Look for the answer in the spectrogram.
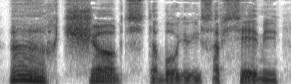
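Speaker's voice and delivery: loud cry, then a slow furious curse; angry outburst. Acted. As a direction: fling the curse after him. Denisov curses as Rostov leaves.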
